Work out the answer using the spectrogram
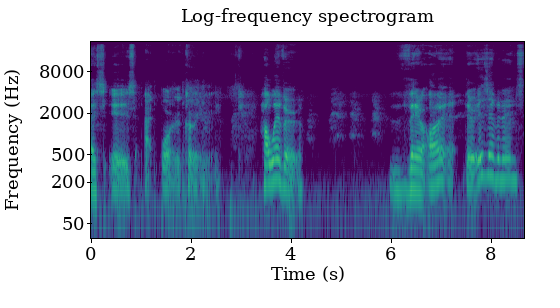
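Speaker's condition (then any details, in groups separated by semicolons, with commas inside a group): Cerebral palsy; from birth, walks with walker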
